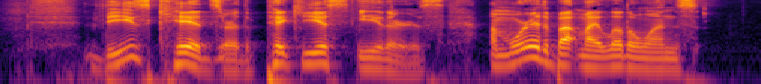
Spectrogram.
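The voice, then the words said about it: Deep commercial announcer voice. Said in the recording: “it's funnier if you say it with a deep voice”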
